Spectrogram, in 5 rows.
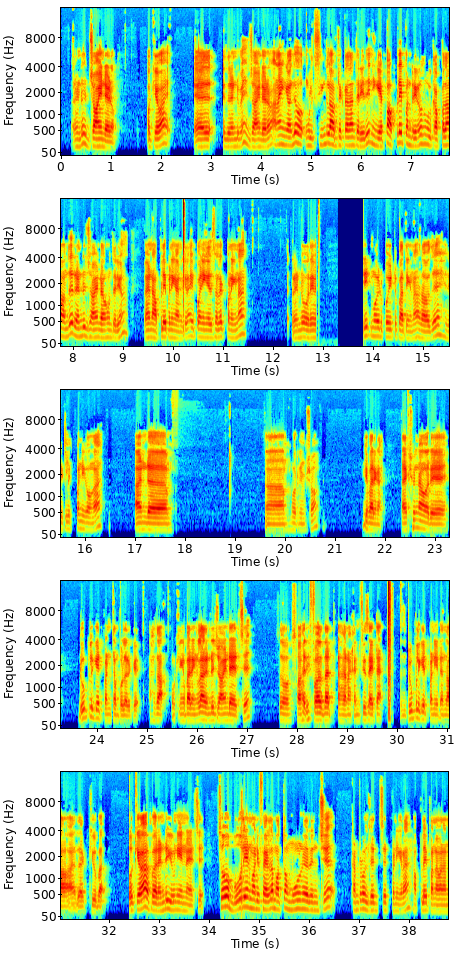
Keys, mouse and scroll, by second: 1.3 click, 2.1 click, 2.8 click, 3.4 click, 5.0 click, 5.5 click, 8.4 a, 8.5 a, 9.8 click, 10.8 click, 11.2 click, 11.7 click, 12.2 click, 12.7 click, 13.7 Tab, 14.4 Tab, 14.9 click, 17.9 click, 19.7 click, 20.6 g, 23.6 g, 24.9 click, 25.4 click, 26.9 click, 28.4 ctrl+z, 29.9 ctrl+z, 30.9 click, 32.9 click, 34.5 click, 37.2 ctrl+z, 37.5 ctrl+z, 37.8 ctrl+z, 38.3 ctrl+z.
